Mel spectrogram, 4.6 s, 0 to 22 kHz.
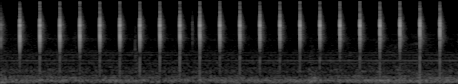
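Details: Focused shockwave therapy on anterior shoulder for chronic pain after past labrum tear surgery: sharp evenly spaced clicks about 150 a minute as device fires pulses.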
